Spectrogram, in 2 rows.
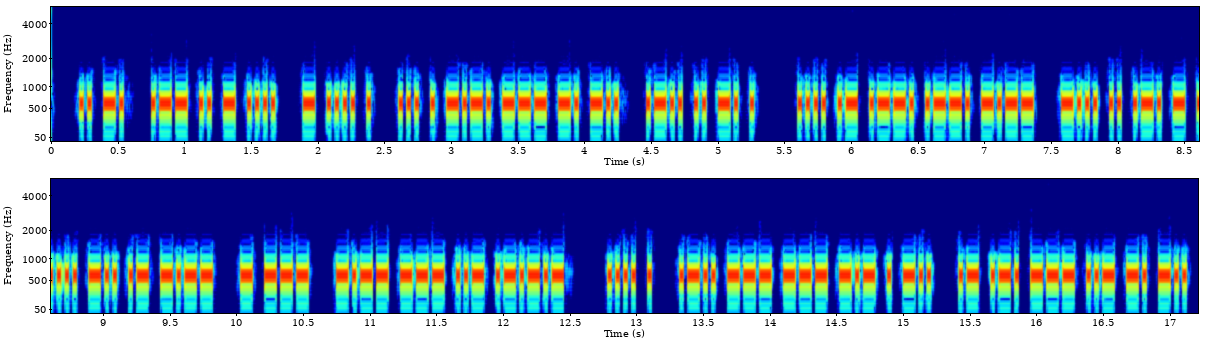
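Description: Morse code, heard as a keyed tone, about 40 wpm, 600 Hz. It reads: IN WITH THE SECOND LINE HAPPY BIRTHDAY TO YOU. HE LOOKED AROUND
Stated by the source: Morse code at 40 wpm, practice text, CW med Gnister.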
